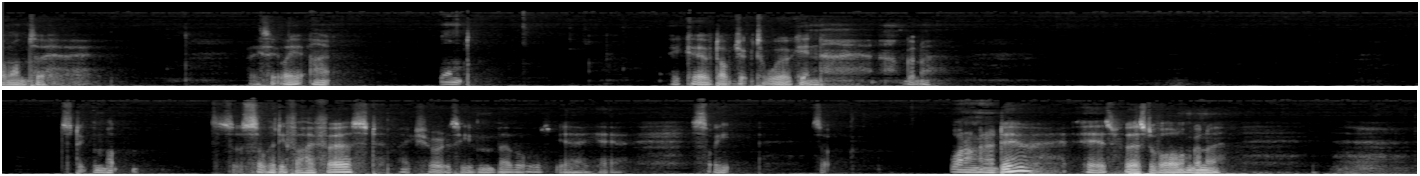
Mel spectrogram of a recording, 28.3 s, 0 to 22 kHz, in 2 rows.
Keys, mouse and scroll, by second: 1.6-2.6 scroll up 1, 2.6 q, 4.8-5.8 shift+middle drag, 5.8 KP_Divide, 6.3-9.3 middle drag, 9.3 click, 10.6-17.2 drag, 19.8 click, 20.6-22.7 middle drag, 22.7 Tab, 25.2-25.5 scroll up 1, 27.0 click.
